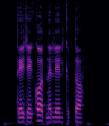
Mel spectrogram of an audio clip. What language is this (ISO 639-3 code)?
kln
